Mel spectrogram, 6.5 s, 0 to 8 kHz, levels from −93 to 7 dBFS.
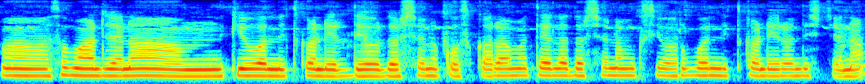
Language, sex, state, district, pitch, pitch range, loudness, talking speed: Kannada, female, Karnataka, Shimoga, 205 Hz, 195-210 Hz, -16 LUFS, 155 wpm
